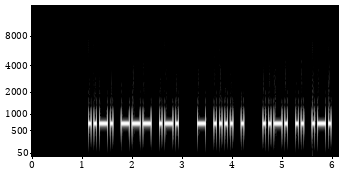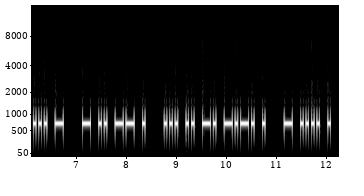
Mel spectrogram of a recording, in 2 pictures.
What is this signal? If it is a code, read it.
Morse code, heard as a keyed tone, about 22 wpm, 700 Hz. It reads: FOR THE FIRST TIME SINCE THE
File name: practice / 22wpm / Sets of 6 Words - 22wpm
